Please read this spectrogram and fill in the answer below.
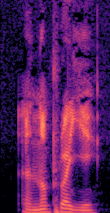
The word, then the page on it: employé: [ɑ̃.plwa.je]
